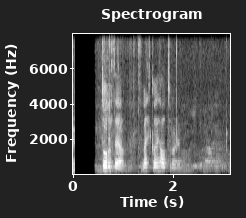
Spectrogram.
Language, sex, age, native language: Icelandic, male, 12, Icelandic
